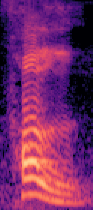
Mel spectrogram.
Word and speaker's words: ফল: এরকম আমরা ফল বলি, তার মানে এখানে লয় শেষে অ এর উচ্চারণ নাই, ফল, থেমে যাইতেছি।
